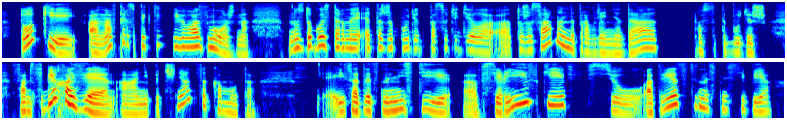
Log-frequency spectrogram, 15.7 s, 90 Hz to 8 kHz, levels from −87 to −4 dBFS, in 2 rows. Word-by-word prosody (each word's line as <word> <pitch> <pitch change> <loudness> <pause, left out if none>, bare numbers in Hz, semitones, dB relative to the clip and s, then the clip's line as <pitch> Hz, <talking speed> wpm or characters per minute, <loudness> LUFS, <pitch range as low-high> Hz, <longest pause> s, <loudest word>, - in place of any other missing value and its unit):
то - - +5
окей, 180 - -1
она 145 - +2
в - - -15
перспективе 255 -4 -7
возможна. 195 - +1 0.4
Но 195 +4 -1
с - - -9
другой 240 +3 +5
стороны, 210 -3 -2
это - - -4
же 210 0 -7
будет 195 -3 -9
по 175 - -8
сути 190 +2 -17
дела, 170 -4 -3
э, - - -11
то 175 - -9
же 170 +1 -7
самое 255 - +1
направление, 145 -7 -6
да? 195 +9 -1 0.4
Просто 165 - -15
ты - - -15
будешь 150 -1 -8 0.3
сам 160 0 0
себе 285 - +5
хозяин, 180 - +7
а 135 -1 -2
не 135 +1 -4
подчиняться 290 - -4
кому-то. 155 -6 -9 0.7
Э, - - -8
и 155 - -1
соответственно 165 0 +1
нести, 170 -2 -2
э, - - -3
все 150 +3 -1
риски, 265 - +2 0.2
всю 140 -5 -6
ответственность 220 - +2
на 180 - -8
себе. 165 -3 -6
180 Hz, 165 wpm, -24 LUFS, 155-230 Hz, 0.7 s, хозяин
